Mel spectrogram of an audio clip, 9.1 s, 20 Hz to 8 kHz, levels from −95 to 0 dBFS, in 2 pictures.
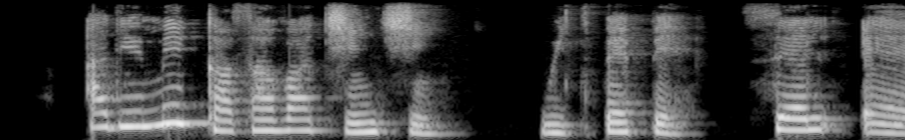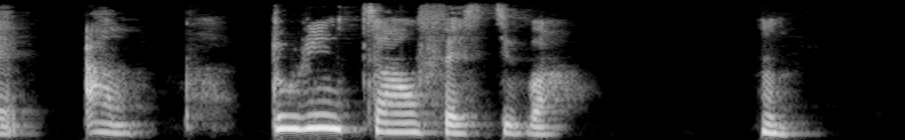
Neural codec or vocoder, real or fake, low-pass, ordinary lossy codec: none; real; 7.2 kHz; none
